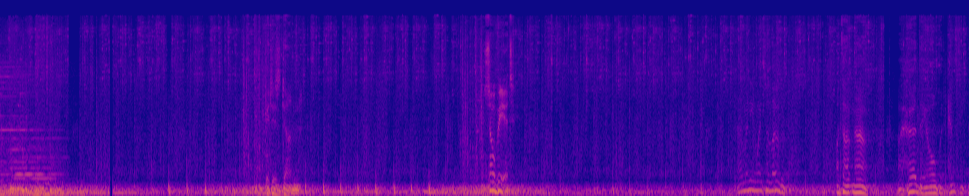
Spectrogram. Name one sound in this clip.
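Armoured footsteps thud steadily on a stone floor.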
